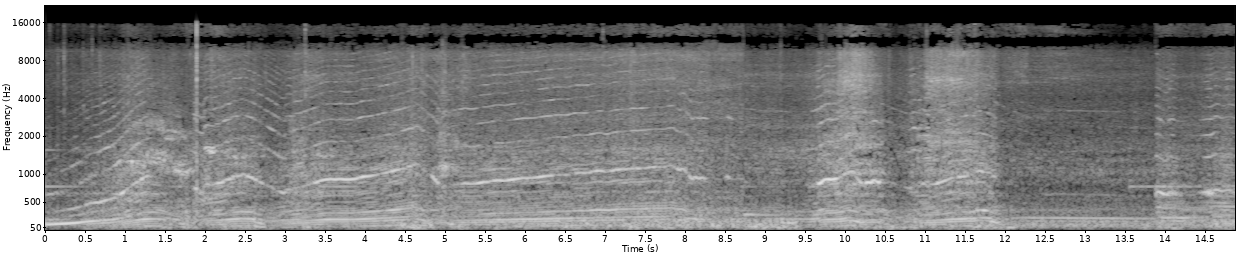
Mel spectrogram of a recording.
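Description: Dodge Hellcat's supercharged 6.2-litre V8 accelerating hard, heard from inside the cabin. The engine note climbs and drops back at each upshift, several times over.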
